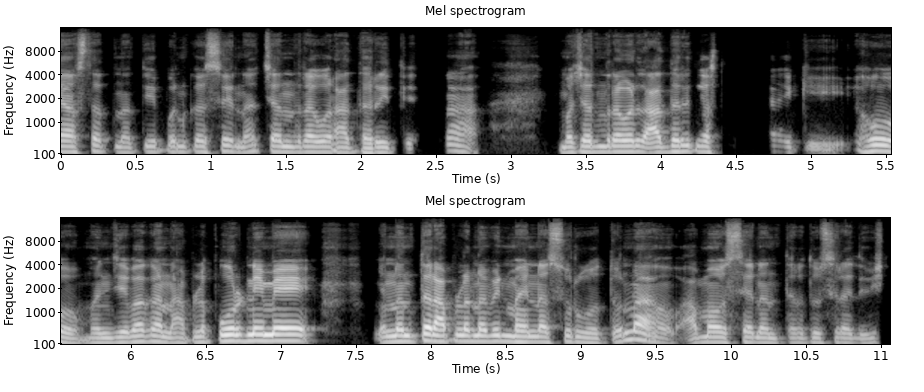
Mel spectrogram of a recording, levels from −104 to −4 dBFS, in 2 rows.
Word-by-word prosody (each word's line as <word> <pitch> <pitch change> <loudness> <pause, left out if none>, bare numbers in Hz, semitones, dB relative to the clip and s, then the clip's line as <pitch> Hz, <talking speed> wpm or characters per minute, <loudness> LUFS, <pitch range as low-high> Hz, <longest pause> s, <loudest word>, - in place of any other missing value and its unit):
असतात 155 +2 -2
ना, 145 - -6
ते 155 - -6
पण 150 0 -5
कसं 155 -1 -3
आहे 160 - -4
ना, 150 +2 -5
चंद्रावर 150 -1 -1
आधारित 135 0 -4
आहे 130 - -13 0.3
ना. 160 - -7 0.6
मग 145 - -1
चंद्रावर 160 +1 +1
आधारित 160 +4 0
अस 150 - -7 0.4
आहे 150 -3 -14
की 75 -1 -12 0.3
हो, 170 +3 +1 0.2
म्हणजे 135 +3 -3
बघा 160 +1 +1
ना, 135 -2 -2
आपलं 145 +3 -4
पौर्णिमेनंतर 180 -1 +5
आपला 170 0 +3
नवीन 165 0 +1
महिना 150 -1 +2
सुरू 150 0 -3
होतो 130 -1 -5
ना, 220 -2 +3 0.3
अमावास्येनंतर 135 -2 -2
दुसऱ्या 130 0 -6
दिवशी. 125 +1 -11
150 Hz, 175 wpm, -23 LUFS, 140-165 Hz, 0.6 s, पौर्णिमेनंतर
